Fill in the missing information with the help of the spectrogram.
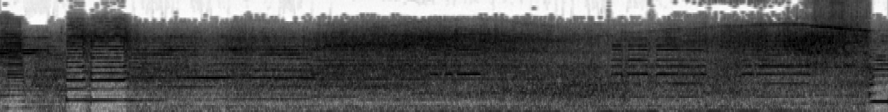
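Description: Convoy of trucks driving past with engines running and tyre noise on the road. A truck horn sounds briefly about a second in, and another horn blast starts near the end.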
